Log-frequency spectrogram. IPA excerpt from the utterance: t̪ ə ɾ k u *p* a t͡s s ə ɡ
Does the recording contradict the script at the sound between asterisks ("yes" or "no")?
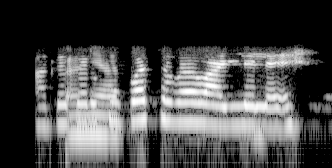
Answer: no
